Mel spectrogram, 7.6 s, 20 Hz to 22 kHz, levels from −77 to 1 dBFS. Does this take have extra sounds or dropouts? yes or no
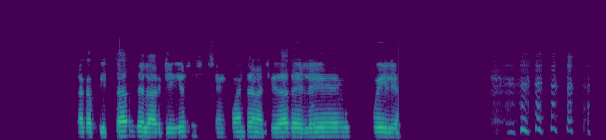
yes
